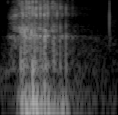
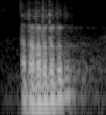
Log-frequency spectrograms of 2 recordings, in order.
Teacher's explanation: o som forte, que alguns portugueses pronunciam [ʁ] e outros [r]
